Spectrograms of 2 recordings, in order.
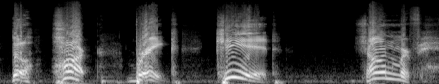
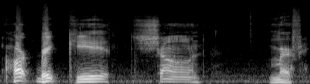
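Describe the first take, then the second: First: Drawn-out, high, loud wrestling intro; announcing a wrestler's entrance, slow and booming; ring announcer. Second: Said in the usual way. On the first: Pretend. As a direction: stretch it out like a ring announcer hyping the crowd.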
